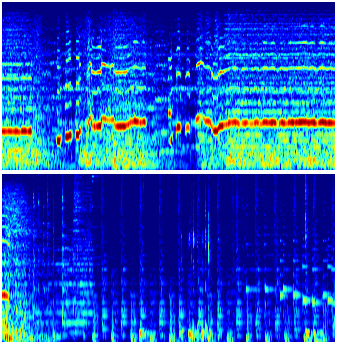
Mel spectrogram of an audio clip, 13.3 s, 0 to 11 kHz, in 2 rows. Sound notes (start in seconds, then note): 9.4 click; 10.2 typing intensifies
